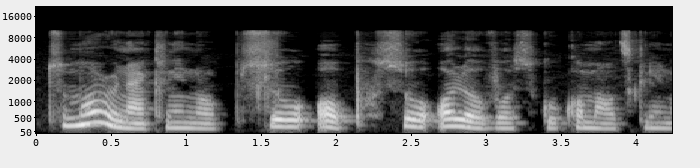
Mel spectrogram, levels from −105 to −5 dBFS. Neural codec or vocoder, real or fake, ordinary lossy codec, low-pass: none; real; none; 9.9 kHz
